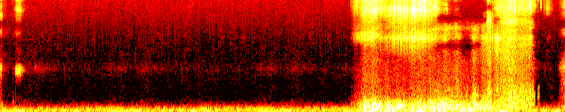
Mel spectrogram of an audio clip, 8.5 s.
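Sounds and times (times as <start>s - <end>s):
ear cleaning sound effect in left channel: 5.4s - 8.1s.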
